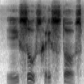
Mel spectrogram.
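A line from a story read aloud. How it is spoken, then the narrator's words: Whisper. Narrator (Russian): прошептал шериф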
